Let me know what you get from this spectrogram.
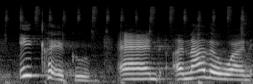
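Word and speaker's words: ixhegu: our language we have the click sound for an example ikeku which means an old man spelled i-x-h-e-g-u ikeku and another one ikoko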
